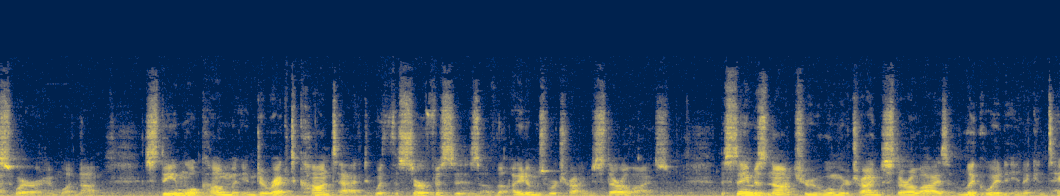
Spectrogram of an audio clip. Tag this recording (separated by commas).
Speech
